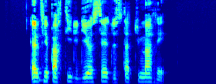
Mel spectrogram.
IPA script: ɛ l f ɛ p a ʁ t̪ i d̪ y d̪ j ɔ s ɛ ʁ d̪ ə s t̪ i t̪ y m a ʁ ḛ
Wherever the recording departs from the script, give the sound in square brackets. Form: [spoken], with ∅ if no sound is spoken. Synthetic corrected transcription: ɛ l f ɛ p a ʁ t̪ i d̪ y d̪ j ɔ s ɛ [z] d̪ ə s t̪ [a] t̪ y m a ʁ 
